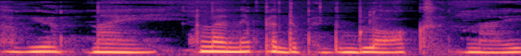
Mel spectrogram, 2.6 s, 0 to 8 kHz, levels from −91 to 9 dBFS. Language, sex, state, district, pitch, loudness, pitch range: Telugu, female, Andhra Pradesh, Chittoor, 225 Hz, -14 LUFS, 215-240 Hz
